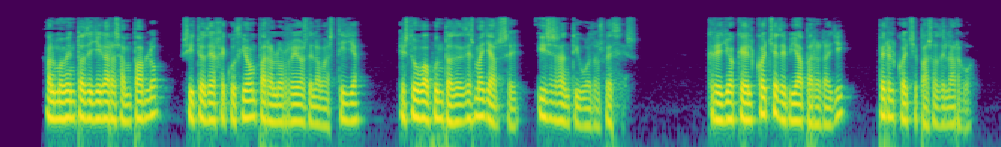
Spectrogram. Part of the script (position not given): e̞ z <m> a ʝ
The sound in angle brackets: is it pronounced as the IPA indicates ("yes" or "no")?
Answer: yes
